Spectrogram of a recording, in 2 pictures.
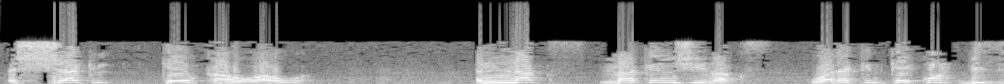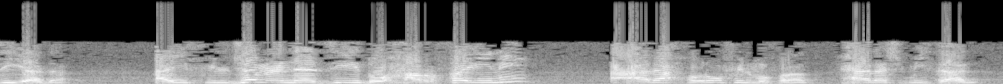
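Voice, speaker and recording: High-voiced Moroccan man teaching grammar. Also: animated, fairly bright tone, breathy edge, dull audio. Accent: Moroccan Arabic. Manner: asks students questions and repeats words slowly. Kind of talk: classroom grammar lesson.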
